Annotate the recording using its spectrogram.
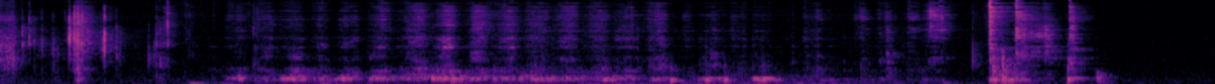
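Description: A knife sawing horizontally through a soft sponge cake in quick back-and-forth strokes, after a brief rustle of parchment paper being pulled off the cake. About five seconds in comes one louder, brief scrape, then the sound stops.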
